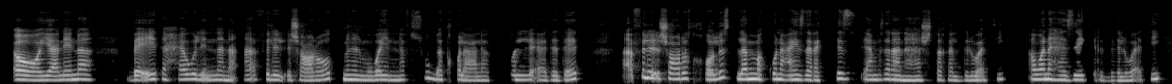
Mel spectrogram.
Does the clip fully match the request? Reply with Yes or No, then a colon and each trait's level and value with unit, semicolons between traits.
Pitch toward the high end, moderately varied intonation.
Yes: high, 215 Hz; average, 3.1 semitones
